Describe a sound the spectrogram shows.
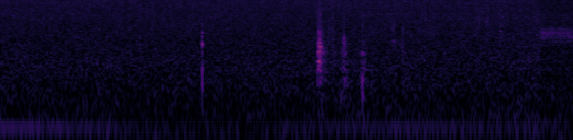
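A golf ball drops into the cup with a soft rattle.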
